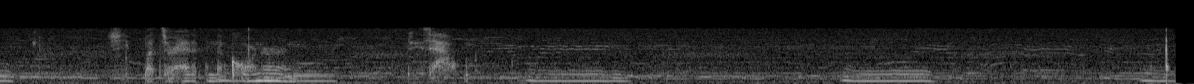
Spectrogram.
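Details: A female sleeper snoring.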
